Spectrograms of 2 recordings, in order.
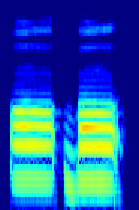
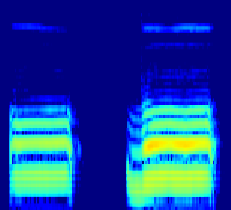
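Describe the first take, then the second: First: The vowel is an o sound. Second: The vowel is a full long u sound. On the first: The speaker calls it wrong. "कुछ लोग अ, इस तरह से पढ़ते हैं ओ बो, तो ऐसे नहीं पढ़ना, ये मजहूल हो जाता है" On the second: The speaker calls it right. "पूरे पेश की अदायगी के साथ आप पढ़ेंगे"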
